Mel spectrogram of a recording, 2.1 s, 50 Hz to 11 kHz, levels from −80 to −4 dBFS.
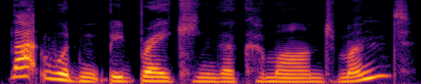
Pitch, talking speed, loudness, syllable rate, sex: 190 Hz, 170 wpm, -18 LUFS, 4.5 syllables/s, female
